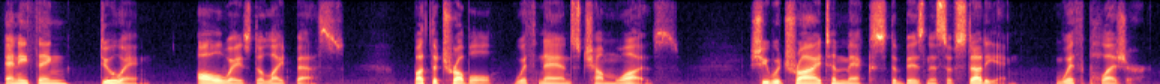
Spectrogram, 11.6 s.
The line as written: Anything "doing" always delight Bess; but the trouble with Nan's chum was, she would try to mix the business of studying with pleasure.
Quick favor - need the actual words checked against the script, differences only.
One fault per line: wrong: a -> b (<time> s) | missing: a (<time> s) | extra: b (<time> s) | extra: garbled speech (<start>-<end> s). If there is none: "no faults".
no faults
